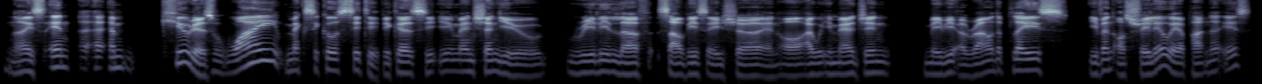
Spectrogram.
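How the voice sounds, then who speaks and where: A male podcast host who opens with a scripted introduction and then asks friendly, curious questions. His voice sits fairly low and is recorded dry and close. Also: moderate pace, bright, forceful tone, no echo.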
